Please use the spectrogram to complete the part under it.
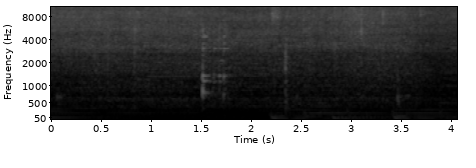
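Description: Pork and pineapple chunks for sweet and sour pork fry in a pan with a steady close sizzle, broken by a few clinks and scrapes of stirring, no voices.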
